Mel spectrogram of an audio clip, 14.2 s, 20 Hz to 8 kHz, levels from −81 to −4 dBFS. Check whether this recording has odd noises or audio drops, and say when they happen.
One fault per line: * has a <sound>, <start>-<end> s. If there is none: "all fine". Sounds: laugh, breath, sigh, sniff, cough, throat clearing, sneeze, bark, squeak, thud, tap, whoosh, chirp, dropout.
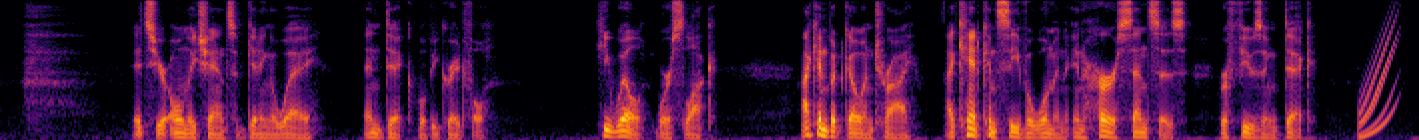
* has a sigh, 0.2-1.0 s
* has a chirp, 13.6-14.0 s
